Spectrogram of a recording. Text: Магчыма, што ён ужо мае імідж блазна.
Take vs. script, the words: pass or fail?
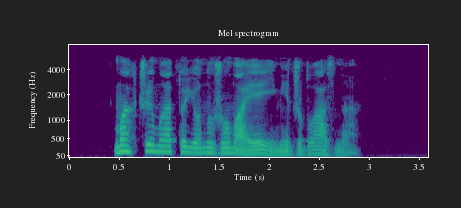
pass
